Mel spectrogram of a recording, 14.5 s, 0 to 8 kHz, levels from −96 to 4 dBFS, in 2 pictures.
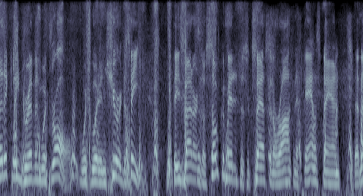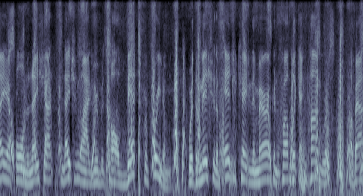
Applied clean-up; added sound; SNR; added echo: neural mask model Resemble Enhance denoiser.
